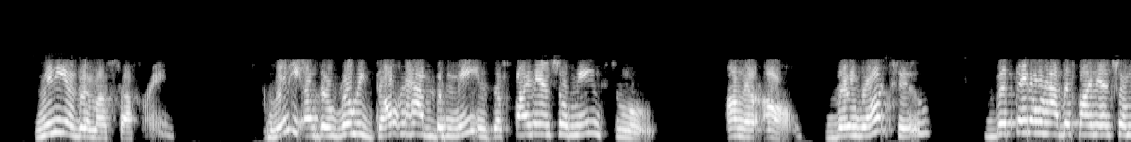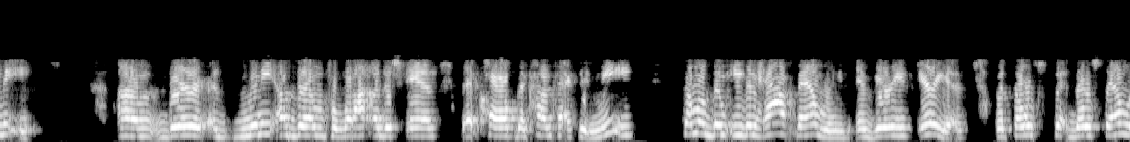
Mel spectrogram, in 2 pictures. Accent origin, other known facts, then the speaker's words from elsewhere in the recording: Benton Harbor, Michigan, United States; I, as I've stated before, I grew up in Benton Harbor, Michigan. And if you do not know, Benton Harbor, Michigan was one of those small, predominantly black towns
